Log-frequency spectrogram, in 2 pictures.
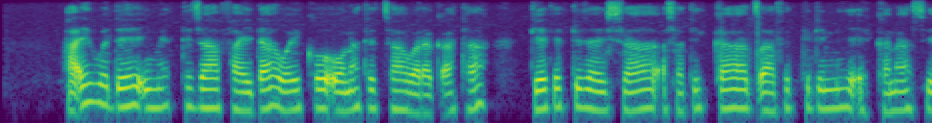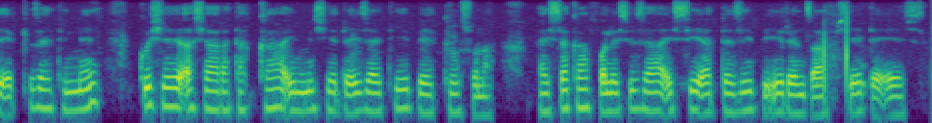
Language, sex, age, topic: Gamo, male, 18-24, government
